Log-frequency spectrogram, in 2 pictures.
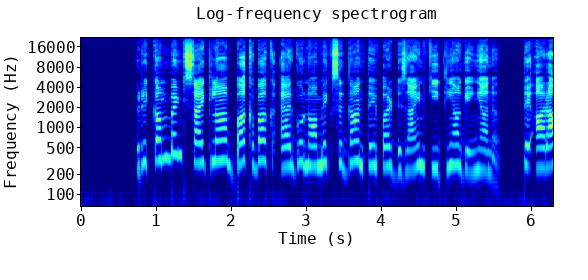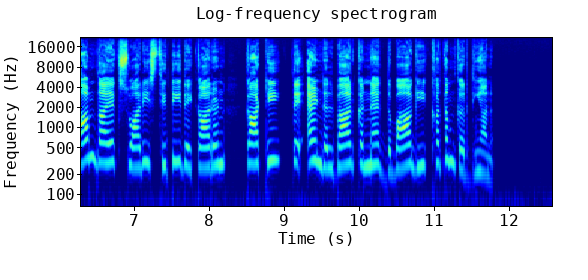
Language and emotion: Dogri, neutral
